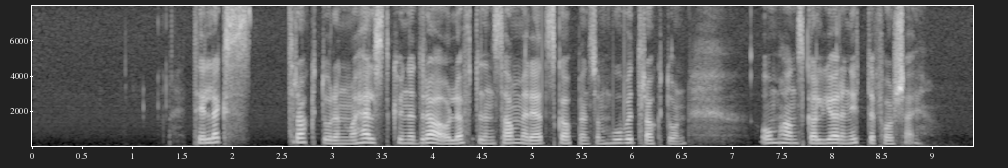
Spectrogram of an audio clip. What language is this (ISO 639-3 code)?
nor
